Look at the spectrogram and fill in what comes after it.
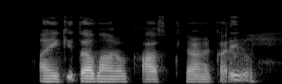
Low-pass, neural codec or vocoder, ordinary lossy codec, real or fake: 9.9 kHz; autoencoder, 22.05 kHz, a latent of 192 numbers a frame, VITS, trained on one speaker; MP3, 48 kbps; fake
